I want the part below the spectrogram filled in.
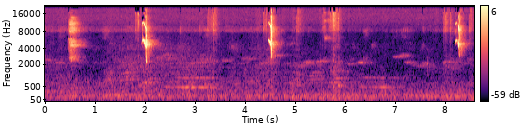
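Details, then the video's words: Kolibri ninja sunbird in trotol style, recorded for training songbirds: single sharp, very high downward-sweeping chips spaced a few seconds apart, with faint softer notes and steady low background noise. "KICAUAN KOLIBRI NINJA TROTOL UNTUK MASTERAN BURUNG BERKICAU"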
